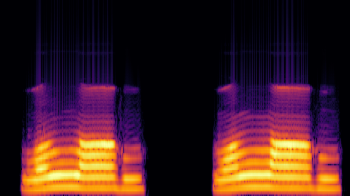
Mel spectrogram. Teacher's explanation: तो लफ्ज़ अल्लाह को मोटा पढ़ा जाएगा, पतला नहीं पढ़ना। ये अलिफ लाम स्किप होएंगे।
